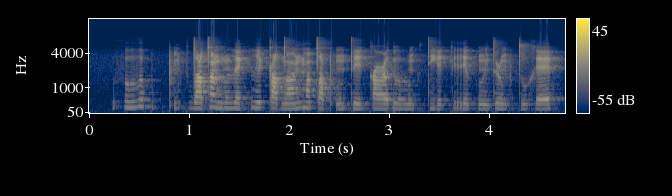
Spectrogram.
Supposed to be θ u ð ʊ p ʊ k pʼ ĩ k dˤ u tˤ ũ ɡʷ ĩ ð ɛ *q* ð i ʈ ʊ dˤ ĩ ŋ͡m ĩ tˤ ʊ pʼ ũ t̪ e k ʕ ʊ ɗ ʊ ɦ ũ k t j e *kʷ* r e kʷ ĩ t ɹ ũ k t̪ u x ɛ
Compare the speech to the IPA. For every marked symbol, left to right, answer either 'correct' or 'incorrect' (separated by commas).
incorrect, incorrect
